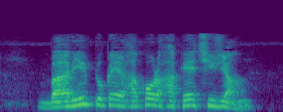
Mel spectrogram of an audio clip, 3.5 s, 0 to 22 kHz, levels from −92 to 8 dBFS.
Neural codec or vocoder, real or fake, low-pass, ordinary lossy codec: codec, 24 kHz, 0.9 kbps, WavTokenizer, medium speech release version 1; fake; 7.2 kHz; MP3, 48 kbps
